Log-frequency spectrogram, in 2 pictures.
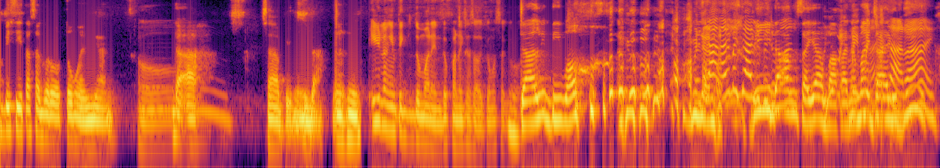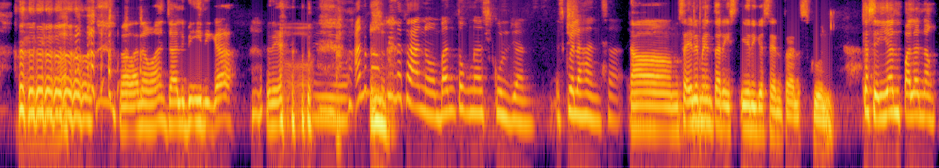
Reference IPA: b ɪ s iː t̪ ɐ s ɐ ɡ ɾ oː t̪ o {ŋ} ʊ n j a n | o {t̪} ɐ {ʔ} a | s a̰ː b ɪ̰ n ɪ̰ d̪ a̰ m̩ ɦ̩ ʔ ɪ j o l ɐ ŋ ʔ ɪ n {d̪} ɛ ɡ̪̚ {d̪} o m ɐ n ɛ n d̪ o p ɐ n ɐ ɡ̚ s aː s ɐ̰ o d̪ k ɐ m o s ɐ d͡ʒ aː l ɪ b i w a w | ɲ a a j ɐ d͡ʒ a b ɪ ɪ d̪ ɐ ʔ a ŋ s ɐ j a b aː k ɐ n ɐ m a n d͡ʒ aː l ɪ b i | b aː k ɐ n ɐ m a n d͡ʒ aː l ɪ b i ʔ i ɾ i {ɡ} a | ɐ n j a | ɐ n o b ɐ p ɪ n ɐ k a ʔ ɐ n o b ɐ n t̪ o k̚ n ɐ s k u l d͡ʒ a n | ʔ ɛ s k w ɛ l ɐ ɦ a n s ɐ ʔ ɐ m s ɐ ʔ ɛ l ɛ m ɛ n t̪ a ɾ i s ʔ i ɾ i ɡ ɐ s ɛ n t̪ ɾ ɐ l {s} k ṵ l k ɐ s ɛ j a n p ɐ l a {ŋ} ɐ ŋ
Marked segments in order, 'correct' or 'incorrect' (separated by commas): correct, incorrect, correct, incorrect, correct, correct, correct, incorrect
